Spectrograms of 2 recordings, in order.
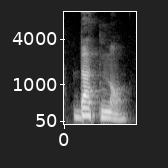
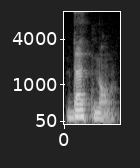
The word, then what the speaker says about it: battement: Okay, battement, battement. So battement, okay, battement, okay? Not a hard T, not battement, not battement, like battlement or anything.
